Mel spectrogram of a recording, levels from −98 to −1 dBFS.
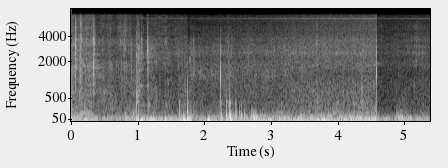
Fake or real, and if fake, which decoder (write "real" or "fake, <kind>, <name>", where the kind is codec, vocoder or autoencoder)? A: real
